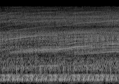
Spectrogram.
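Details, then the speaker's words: Guided DS PrimeTaper implant surgery hands-on demonstration on a model with surgical guide, mandibular molar site, for a PrimeTaper EV Ø4.2 x 11 mm implant. The drill enters the guide sleeve laterally and starts drilling, giving a steady, rough motor whine. "then you go in again laterally from the side here put it in the starting position and then you start drilling"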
